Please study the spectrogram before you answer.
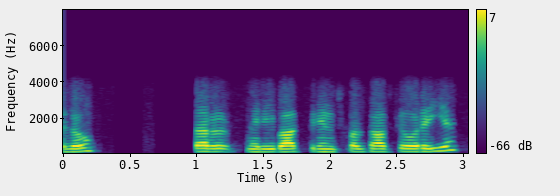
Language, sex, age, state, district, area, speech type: Urdu, male, 18-30, Delhi, South Delhi, urban, conversation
